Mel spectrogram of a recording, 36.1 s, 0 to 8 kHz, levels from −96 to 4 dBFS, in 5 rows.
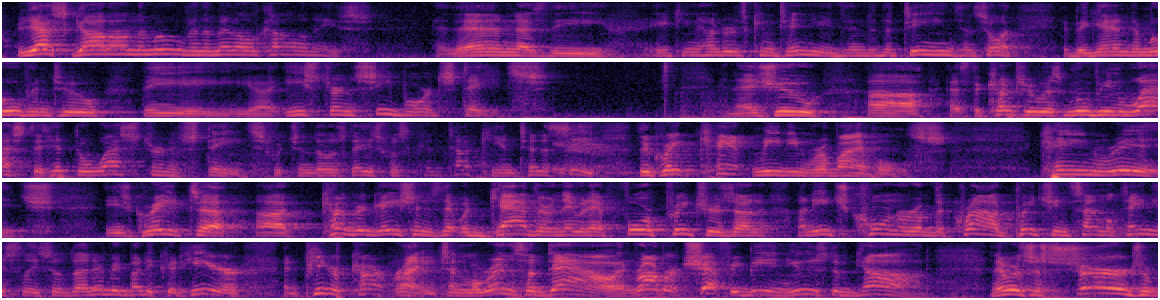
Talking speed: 180 wpm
